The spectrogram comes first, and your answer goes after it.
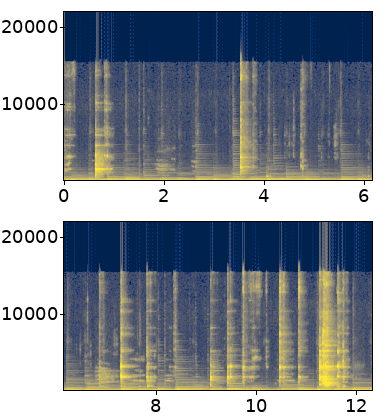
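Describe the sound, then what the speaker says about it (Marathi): Roasted spices are tipped into a steel mixer jar, giving scattered sharp metallic clinks and taps over a low steady hum. "आता जे जिन्नस आपण भाजून घेतलेले आहेत ते एका मिक्सरच्या भांड्यामध्ये काढून घेतेय"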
